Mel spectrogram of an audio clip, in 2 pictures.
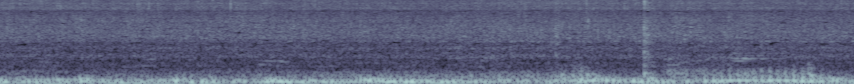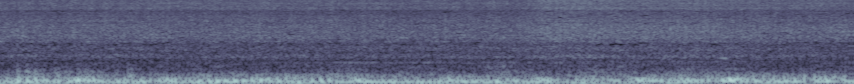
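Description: Diced bamboo shoots and chicken sizzling steadily in a pot on the stove as they are stirred with a spatula, with one sharp click of the utensil against the pot about three seconds in.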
